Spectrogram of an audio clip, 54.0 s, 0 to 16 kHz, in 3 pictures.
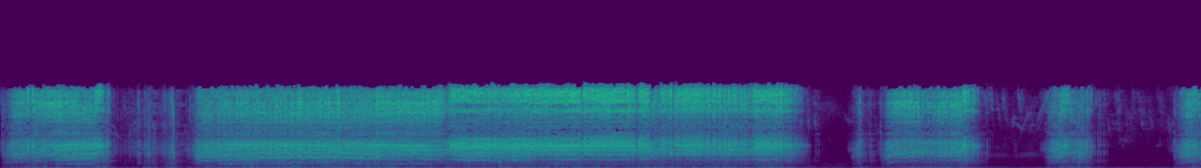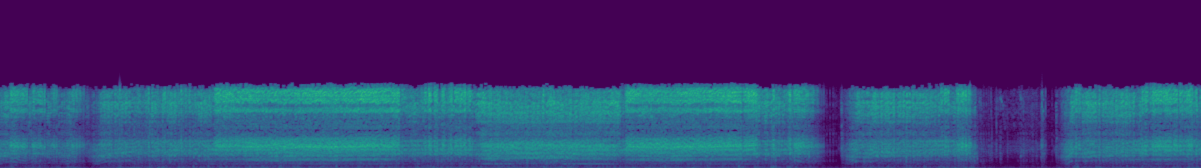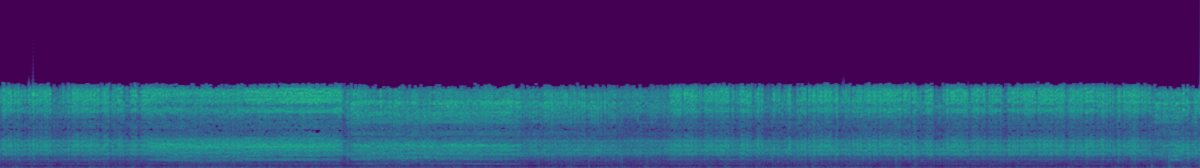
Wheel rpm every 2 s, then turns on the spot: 60, 60, 110, 110, 120, 90, 40, 30, 10, 50, 110, 110, 110, 110, 100, 80, 50, 100, 120, 110, 110, 120, 110, 110, 110, 120, 110.
0-2 32-34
